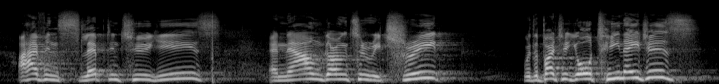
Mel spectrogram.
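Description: A man with an Australian accent speaks at a fairly slow pace in an extremely high pitch, his pitch varying in an ordinary way. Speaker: pastor. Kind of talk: sermon. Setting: church service.

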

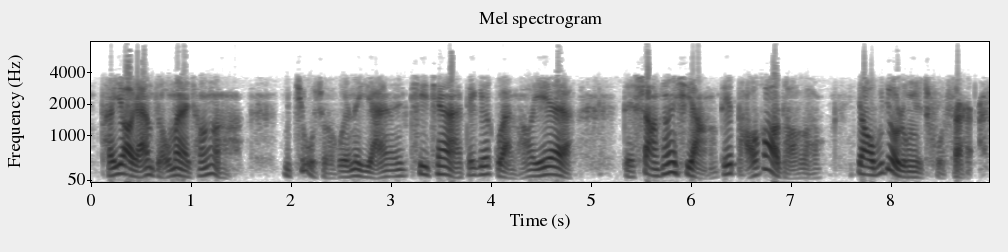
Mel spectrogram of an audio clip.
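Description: A man with vocal fry talks at a moderate pace using lively intonation. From Tianjin, China. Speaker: elderly listener sharing memories. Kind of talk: reminiscence storytelling.

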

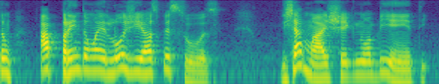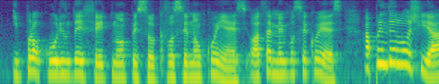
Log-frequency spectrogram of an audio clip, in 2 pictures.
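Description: A man with a high voice speaks with lively intonation at a fairly quick pace. The recording is very clean, and the background is silent. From Petrolina, Pernambuco sertão, Brazil. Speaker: comedian. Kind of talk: casual chat.

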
